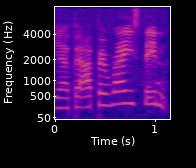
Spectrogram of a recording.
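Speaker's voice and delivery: imitated Cockney accent. Retelling what a Somali woman at a talk said: imitating a Cockney accent. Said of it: "a Somali woman with a Cockney accent".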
